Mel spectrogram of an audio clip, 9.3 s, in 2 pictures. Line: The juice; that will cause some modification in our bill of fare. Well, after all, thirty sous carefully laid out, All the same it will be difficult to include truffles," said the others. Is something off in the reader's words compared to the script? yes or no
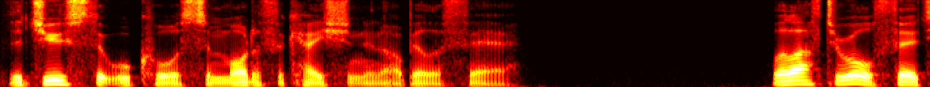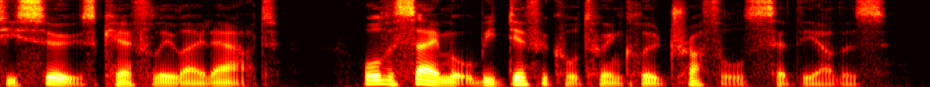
no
